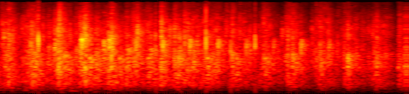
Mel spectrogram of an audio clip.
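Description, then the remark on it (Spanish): A crowd breaks into sustained applause for the day's honoree, many hands clapping in a dense, steady wash of sharp claps at an even loudness for several seconds, with no talking over it. “Creo que se merece más que un aplauso, ¿verdad?”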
